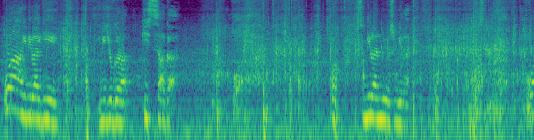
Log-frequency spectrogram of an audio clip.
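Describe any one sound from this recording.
Cardboard packaging rustles and scrapes as hands handle it.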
